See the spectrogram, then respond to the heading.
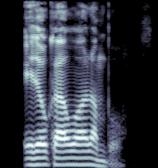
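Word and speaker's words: Edogawa Rampo: 他的笔名江户川乱步 Edogawa Rambo 就取自于爱伦坡的日文发音。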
